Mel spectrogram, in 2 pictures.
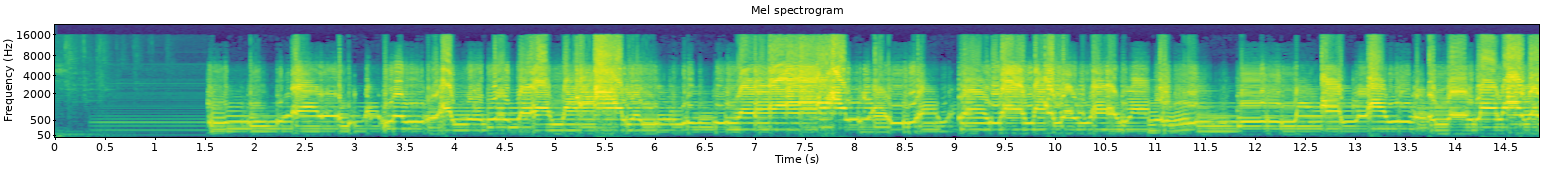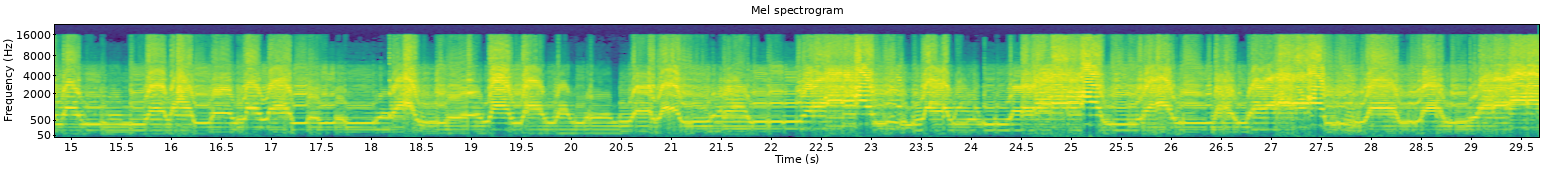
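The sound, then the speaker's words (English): Three to four electric guitar chords played through a wah-wah pedal and an echo box, strummed loudly and continuously for about half a minute after a brief quiet start, with sweeping, swelling tones and a lingering effect-heavy wash. “And now I will play 3 to 4 chords for you with a wah-wah pedal and an echo box.”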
